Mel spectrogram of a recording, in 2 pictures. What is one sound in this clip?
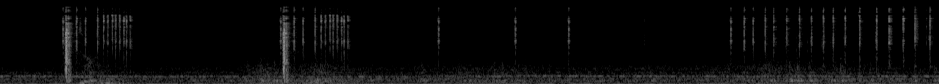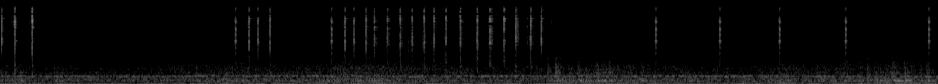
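A safe's combination dial clicks in quick runs as it turns.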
